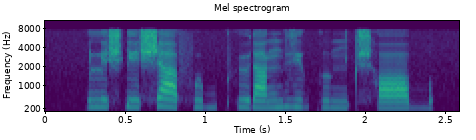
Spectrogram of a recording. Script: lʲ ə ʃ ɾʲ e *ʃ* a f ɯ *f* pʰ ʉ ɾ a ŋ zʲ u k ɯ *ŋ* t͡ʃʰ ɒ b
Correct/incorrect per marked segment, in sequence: correct, incorrect, correct

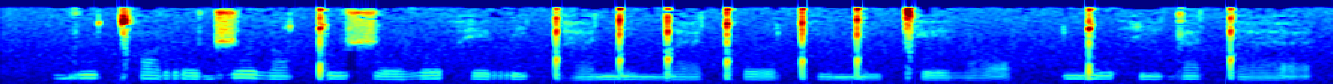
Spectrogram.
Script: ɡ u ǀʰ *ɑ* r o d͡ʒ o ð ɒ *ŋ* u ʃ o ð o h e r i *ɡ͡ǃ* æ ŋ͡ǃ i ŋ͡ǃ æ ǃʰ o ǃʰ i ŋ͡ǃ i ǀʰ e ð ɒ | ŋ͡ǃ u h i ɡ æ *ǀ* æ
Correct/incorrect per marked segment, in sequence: incorrect, incorrect, correct, incorrect

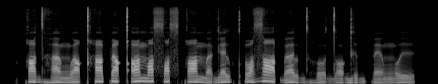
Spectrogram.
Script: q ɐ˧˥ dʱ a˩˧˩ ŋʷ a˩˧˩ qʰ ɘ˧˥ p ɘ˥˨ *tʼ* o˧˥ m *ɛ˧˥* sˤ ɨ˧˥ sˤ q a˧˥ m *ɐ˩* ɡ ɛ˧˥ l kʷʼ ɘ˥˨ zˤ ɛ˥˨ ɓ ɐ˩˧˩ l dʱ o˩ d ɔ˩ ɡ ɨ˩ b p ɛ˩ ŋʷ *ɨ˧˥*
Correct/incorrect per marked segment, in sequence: incorrect, incorrect, correct, incorrect

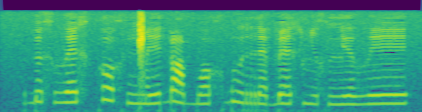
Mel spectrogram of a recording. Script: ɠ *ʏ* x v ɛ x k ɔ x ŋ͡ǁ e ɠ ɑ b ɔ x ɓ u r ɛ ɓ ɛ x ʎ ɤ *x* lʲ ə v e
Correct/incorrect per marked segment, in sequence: incorrect, correct

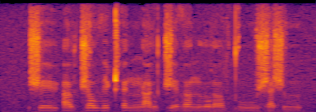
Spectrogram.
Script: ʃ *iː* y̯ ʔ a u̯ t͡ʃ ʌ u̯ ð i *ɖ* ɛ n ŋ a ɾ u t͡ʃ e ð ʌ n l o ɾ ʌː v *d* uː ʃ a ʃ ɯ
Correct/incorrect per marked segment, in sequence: incorrect, incorrect, correct

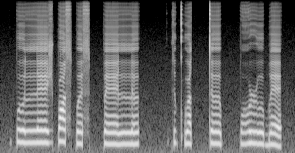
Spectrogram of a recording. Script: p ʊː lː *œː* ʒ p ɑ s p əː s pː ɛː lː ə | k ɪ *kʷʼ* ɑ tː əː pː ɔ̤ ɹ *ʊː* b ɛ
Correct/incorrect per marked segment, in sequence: incorrect, correct, correct

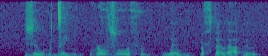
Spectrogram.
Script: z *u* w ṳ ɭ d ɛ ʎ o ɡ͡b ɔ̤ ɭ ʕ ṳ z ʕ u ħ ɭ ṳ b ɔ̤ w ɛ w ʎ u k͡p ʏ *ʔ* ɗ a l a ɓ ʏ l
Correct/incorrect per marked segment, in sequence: incorrect, incorrect

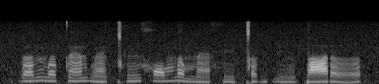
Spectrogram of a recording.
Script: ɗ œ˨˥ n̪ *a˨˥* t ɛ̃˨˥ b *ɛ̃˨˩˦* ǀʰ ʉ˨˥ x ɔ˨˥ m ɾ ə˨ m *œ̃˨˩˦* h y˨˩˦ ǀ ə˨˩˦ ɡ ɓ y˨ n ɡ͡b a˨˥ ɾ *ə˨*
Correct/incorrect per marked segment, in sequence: incorrect, incorrect, incorrect, incorrect

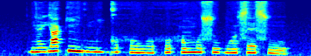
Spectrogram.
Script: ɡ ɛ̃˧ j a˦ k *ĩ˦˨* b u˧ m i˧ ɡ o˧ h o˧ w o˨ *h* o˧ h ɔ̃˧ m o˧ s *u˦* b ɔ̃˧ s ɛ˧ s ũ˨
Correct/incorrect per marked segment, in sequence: incorrect, correct, incorrect

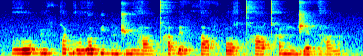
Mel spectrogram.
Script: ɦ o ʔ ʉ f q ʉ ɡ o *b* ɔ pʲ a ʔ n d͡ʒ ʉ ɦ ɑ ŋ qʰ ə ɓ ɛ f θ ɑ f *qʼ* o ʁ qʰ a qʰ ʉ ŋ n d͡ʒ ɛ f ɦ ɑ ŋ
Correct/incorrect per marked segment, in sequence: incorrect, incorrect

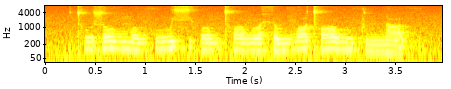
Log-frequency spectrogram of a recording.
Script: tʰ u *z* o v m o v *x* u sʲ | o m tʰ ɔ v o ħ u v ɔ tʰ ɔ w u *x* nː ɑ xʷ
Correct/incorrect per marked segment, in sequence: incorrect, correct, incorrect

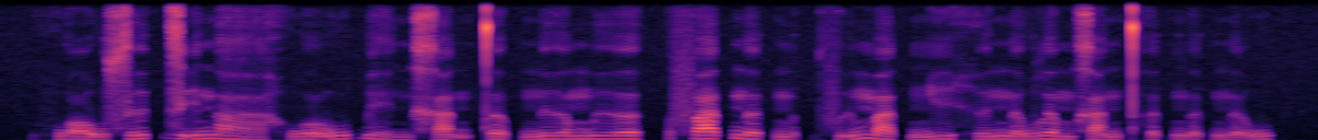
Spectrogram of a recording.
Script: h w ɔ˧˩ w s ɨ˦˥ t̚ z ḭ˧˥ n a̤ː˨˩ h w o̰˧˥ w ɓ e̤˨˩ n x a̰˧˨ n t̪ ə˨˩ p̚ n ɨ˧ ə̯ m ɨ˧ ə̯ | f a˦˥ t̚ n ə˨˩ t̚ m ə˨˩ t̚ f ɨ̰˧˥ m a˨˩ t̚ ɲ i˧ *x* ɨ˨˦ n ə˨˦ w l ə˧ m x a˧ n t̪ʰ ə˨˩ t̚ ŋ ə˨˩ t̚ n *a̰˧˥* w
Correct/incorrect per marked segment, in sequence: incorrect, incorrect

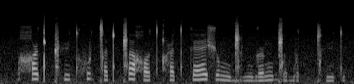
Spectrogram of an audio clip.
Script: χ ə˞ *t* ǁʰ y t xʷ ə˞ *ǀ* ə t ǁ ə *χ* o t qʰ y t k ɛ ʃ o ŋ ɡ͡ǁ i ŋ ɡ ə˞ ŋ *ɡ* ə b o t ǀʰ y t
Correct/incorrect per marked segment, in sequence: correct, correct, correct, incorrect

